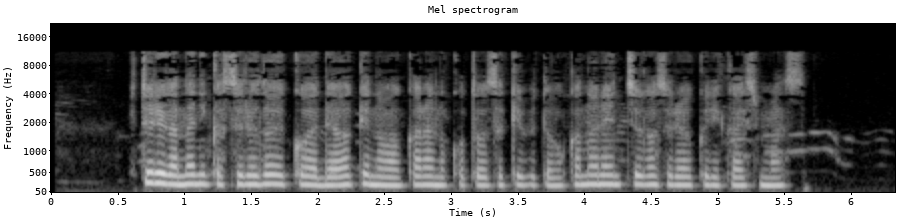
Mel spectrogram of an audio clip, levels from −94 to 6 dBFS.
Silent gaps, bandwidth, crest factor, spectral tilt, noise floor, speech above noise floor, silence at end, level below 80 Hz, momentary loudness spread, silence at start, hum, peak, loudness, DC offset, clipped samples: none; 11.5 kHz; 18 dB; -5 dB/octave; -60 dBFS; 41 dB; 0.7 s; -58 dBFS; 10 LU; 0.7 s; none; -2 dBFS; -19 LUFS; under 0.1%; under 0.1%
